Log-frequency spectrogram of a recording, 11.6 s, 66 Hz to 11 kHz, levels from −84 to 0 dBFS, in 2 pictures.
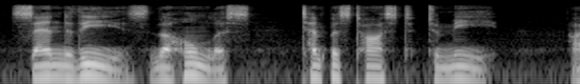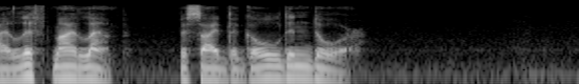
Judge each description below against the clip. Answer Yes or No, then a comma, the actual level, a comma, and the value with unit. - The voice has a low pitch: Yes, very low, 95 Hz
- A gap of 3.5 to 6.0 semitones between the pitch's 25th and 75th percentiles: No, narrow, 2.6 semitones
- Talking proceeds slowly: Yes, slow, 85 wpm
